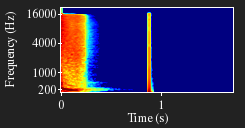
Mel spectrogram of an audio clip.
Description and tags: Dubstep Snare 5
A lower pitched snare from combining a lower tom and a white noise snare.
adriak, dnb, drum-and-bass, Dubstep, FL-Studio, glitch, hard, heavy, hip, hop, pitched, processed, punchy, skrillex, snare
